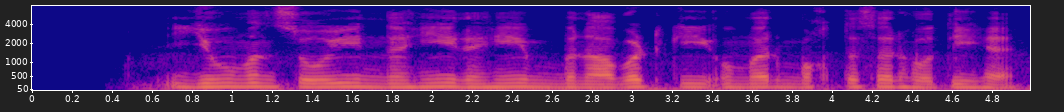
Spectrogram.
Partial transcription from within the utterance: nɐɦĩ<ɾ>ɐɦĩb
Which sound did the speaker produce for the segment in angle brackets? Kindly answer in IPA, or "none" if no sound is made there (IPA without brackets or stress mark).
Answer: ɾ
